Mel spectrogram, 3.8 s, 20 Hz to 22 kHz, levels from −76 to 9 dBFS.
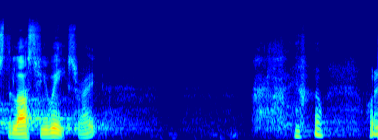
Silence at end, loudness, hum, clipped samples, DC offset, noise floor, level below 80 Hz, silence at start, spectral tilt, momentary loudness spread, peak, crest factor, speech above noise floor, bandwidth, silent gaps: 0 s; -26 LUFS; none; under 0.1%; under 0.1%; -66 dBFS; -76 dBFS; 0 s; -5.5 dB/octave; 24 LU; -4 dBFS; 24 dB; 41 dB; 13 kHz; none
